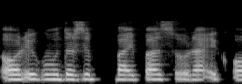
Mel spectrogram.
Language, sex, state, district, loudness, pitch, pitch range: Hindi, female, Bihar, Purnia, -17 LUFS, 230 Hz, 225-230 Hz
